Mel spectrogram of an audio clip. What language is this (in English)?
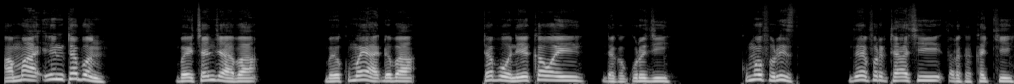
Hausa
